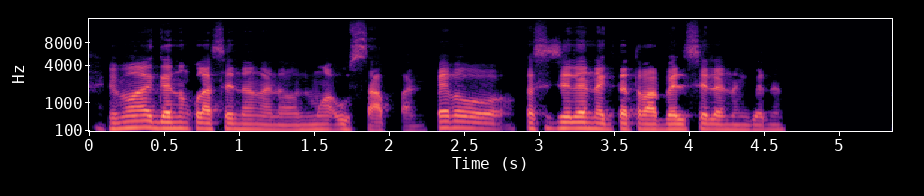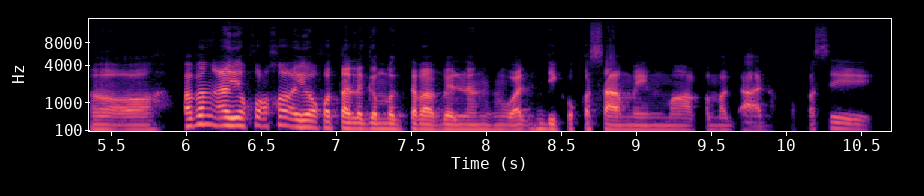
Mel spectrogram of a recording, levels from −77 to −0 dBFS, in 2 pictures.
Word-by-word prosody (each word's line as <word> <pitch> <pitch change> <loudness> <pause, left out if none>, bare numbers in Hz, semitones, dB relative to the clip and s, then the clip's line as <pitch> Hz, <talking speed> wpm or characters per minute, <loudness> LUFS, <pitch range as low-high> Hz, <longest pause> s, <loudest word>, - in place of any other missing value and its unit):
Yung 140 - -2
mga 170 +1 +5
gano'ng 150 -1 -4
klase 140 -1 +3
ng 130 -1 -3
ano, 115 0 -7
mga 125 +1 -5
usapan. 100 -3 -5
Pero 155 -5 0
kasi 145 +1 -3
sila 155 0 +6
nagta-travel 130 -2 +3
sila 130 -2 +1
ng 120 -1 -9
gano'n. 115 0 -10 0.7
Oo. 115 -1 -2 0.3
Parang 250 +6 +3
ayoko 215 -2 +5
ako 200 - -3
ayoko 175 -2 +2
talagang 140 -3 +2
mag-travel 125 -1 +1
ng 120 - -5 0.2
wal 120 +1 -1
hindi 130 +1 -5
ko 130 - -10
kasama 115 -3 +1
yung 110 0 -7
mga 110 -1 -4
kamag-anak 110 -1 -7
ko, - - -37
kasi 130 -6 -8
130 Hz, 180 wpm, -23 LUFS, 120-145 Hz, 0.7 s, sila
